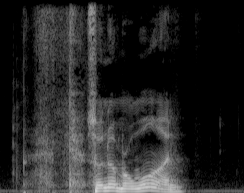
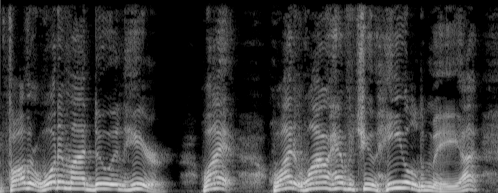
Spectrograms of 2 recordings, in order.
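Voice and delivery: high, whiny complaint to God; retold bedside griping, voice up high; 8 semitones higher than usual. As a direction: gripe as if wronged. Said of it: "I lay there griping at God".

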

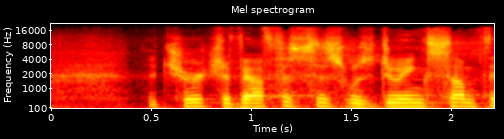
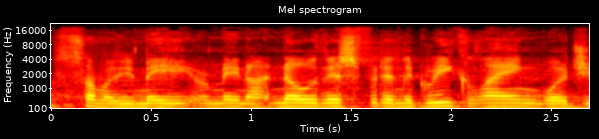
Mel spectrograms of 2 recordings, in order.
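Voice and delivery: usual speaking voice

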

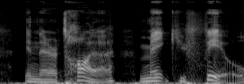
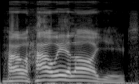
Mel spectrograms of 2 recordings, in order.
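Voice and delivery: higher, louder, slow mocking question; hammed-up clerk asking how ill; mock receptionist; 5 semitones higher, 6 dB louder than usual. Receptionist sizing up the patient, mock loud.

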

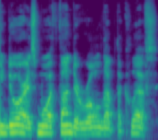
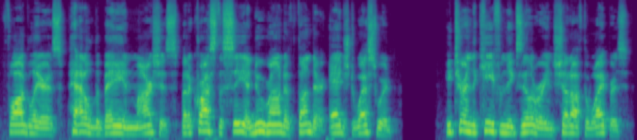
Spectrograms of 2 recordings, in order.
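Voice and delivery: ordinary delivery

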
